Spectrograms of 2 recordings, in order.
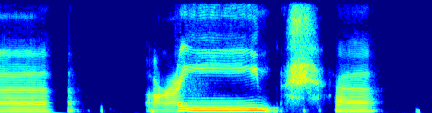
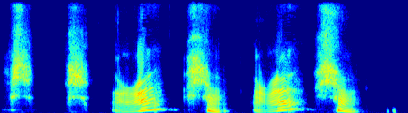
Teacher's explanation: এই হা কণ্ঠের মাঝখান থেকে চাপ দিয়ে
